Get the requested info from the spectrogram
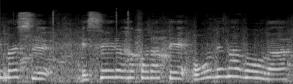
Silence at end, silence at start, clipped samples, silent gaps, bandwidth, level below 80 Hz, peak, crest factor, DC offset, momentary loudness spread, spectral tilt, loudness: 0 s; 0 s; under 0.1%; none; 13 kHz; -50 dBFS; -2 dBFS; 14 dB; under 0.1%; 4 LU; -4.5 dB/octave; -16 LUFS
